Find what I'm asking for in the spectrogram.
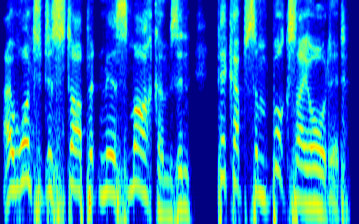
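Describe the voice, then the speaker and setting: An actor playing a meek, henpecked professor, mild and deferential, in a suspense radio play. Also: male voice, high-pitched, sing-song, moderate pace, mellow, breathy edge, no echo, heavily acted. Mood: meek, resigned. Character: meek, henpecked British professor husband, quietly fussy.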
